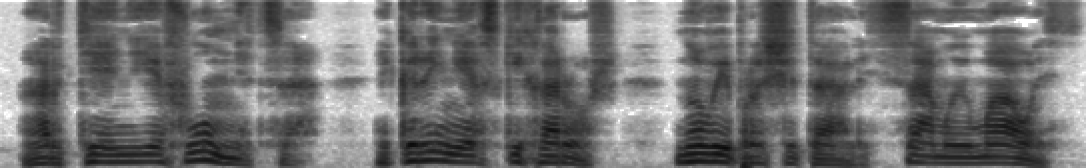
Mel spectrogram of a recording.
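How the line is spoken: Breathless whisper to self. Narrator (Russian): Тяжело дыша, сам себе шептал Елисеев

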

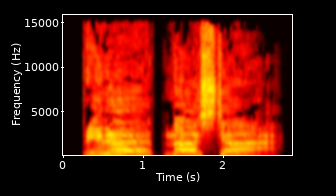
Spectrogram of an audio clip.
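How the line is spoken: Yelling. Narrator (Russian): заорал

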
